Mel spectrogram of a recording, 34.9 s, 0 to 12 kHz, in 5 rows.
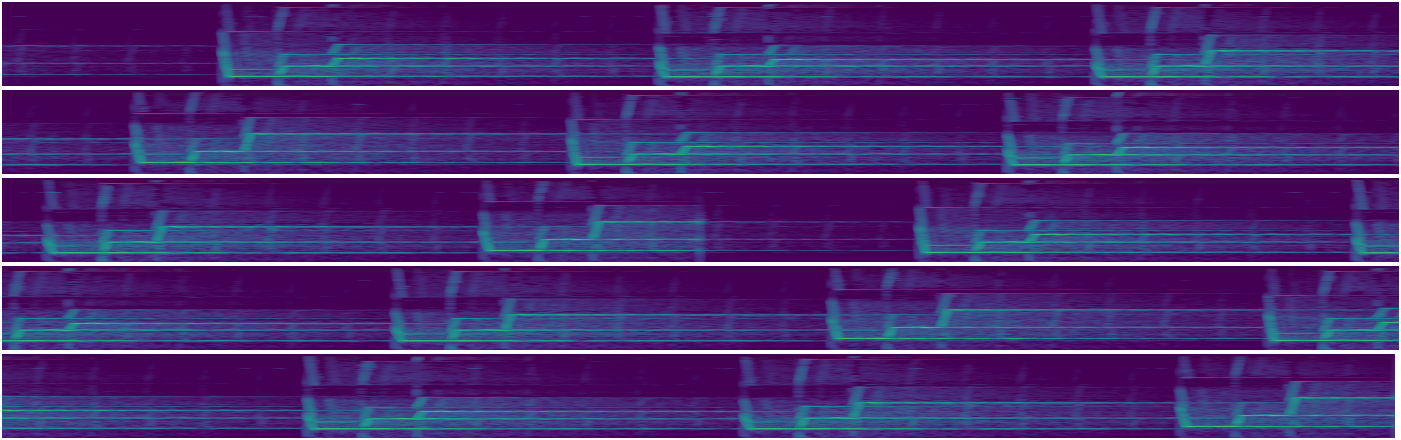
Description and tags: Mod arp, 110 BPM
